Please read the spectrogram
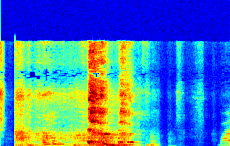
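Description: A person coughing: one harsh cough in two swells, lasting about a second and a half.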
